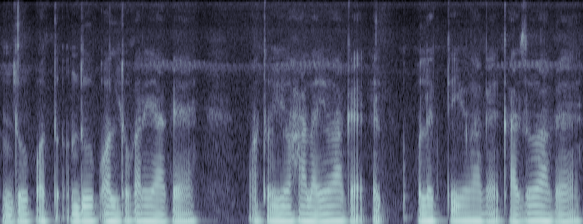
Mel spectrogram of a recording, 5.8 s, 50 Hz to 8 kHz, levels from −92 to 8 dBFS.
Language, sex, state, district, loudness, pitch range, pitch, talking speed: Chakma, female, Tripura, West Tripura, -16 LUFS, 95-105 Hz, 100 Hz, 185 wpm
